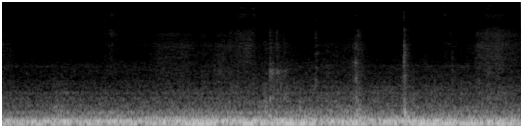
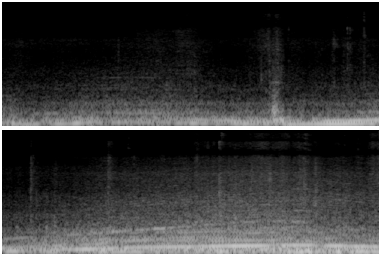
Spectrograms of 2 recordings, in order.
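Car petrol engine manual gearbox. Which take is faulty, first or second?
second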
